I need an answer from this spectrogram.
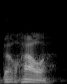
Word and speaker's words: Valhalla: at uh Valhalla how do you say that Valhalla Valhalla Valhalla land of the Gods okay Dr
